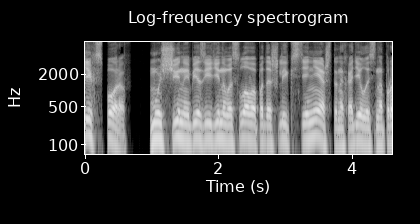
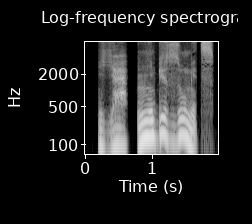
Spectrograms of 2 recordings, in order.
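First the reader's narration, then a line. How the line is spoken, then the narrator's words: Hissed into ears. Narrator (Russian): прошипел он ей в уши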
